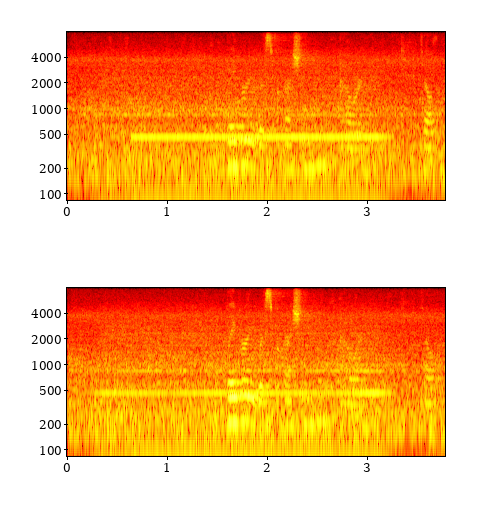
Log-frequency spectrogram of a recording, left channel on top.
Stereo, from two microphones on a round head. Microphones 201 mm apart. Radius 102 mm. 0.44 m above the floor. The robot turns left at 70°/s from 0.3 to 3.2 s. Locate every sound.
1.6 s a woman speaking: 125° right, 1.0 m; by 3.7 s 125° left, 1.0 m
